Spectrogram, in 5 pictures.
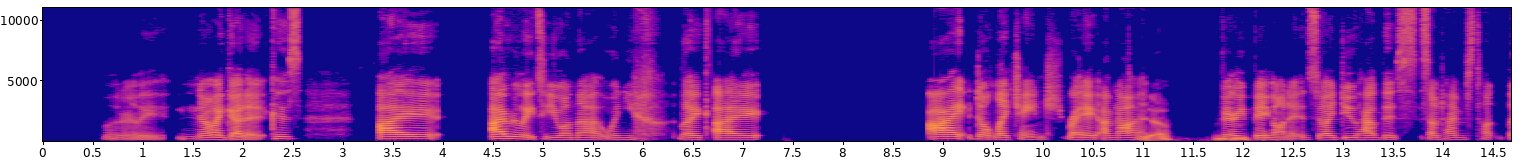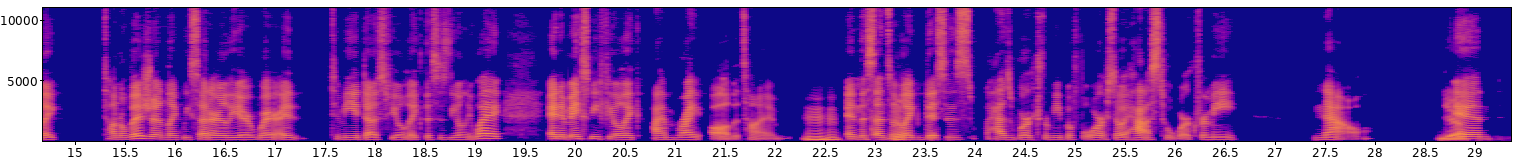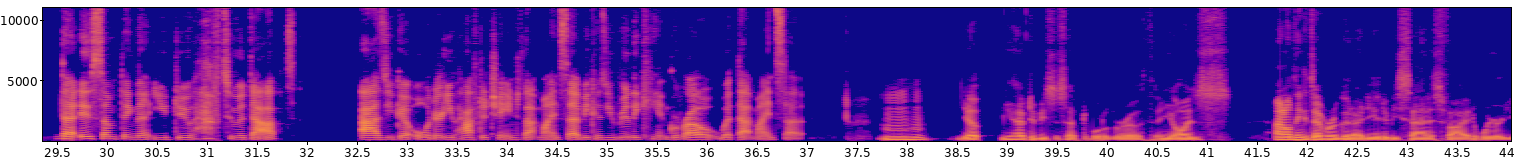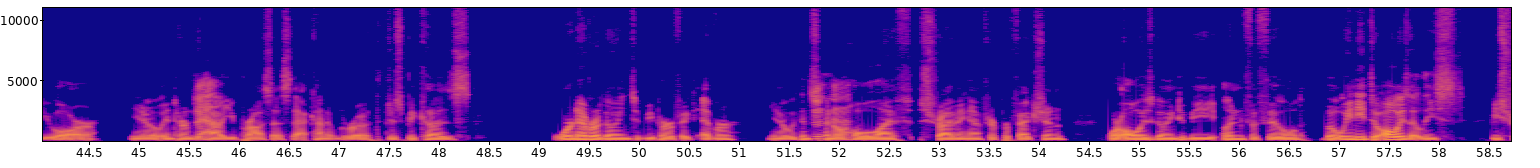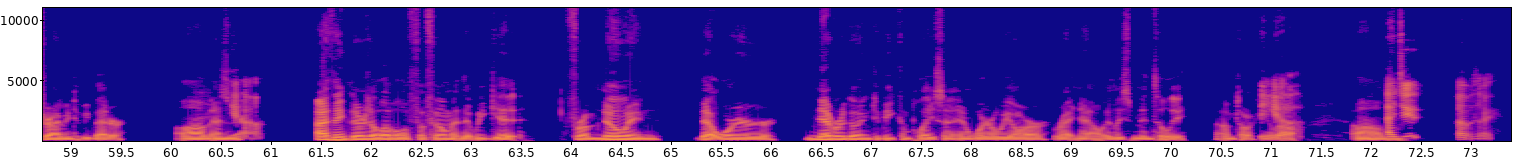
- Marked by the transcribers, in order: chuckle; background speech; tapping; laughing while speaking: "have"
- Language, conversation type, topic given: English, unstructured, How do I stay patient yet proactive when change is slow?
- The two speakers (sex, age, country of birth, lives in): female, 20-24, Dominican Republic, United States; male, 20-24, United States, United States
